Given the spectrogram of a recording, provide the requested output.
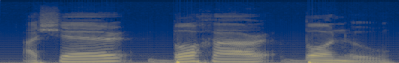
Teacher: We place the main accent of the word on the beis, bochar, the first syllable. · Term: nasoig achor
